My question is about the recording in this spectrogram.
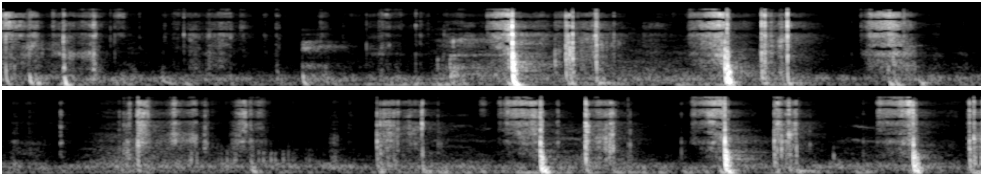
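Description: Pokémon trading cards being flipped through one at a time: irregular crisp snaps of card against card, the sharpest about two and a half and three and a half seconds in, with soft sliding and rustling between.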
